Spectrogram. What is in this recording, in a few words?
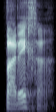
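"pareja", Spanish, male; mekanta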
